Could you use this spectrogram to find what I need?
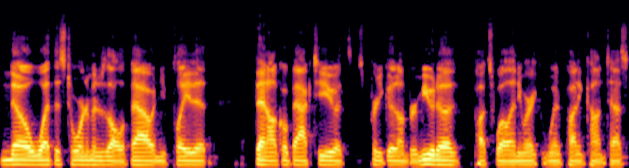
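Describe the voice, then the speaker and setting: The man's pitch is fairly low, and his intonation is monotone and flat. He talks at a fairly quick pace. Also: dry, close sound with no echo. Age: 30s. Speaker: golf betting writer. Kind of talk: casual chat.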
